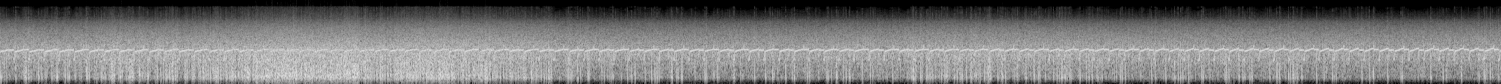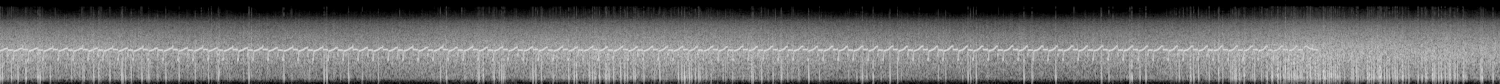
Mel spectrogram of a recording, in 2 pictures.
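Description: Slow-scan television (SSTV) picture signal from the ARISSAT-1 amateur radio satellite, received by radio through heavy hiss. A thin warbling tone near 2 kHz ripples at an even rate, once per scan line, and cuts off a couple of seconds before the end. The hiss is strong because the satellite is still low in its pass and the signal is weak.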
